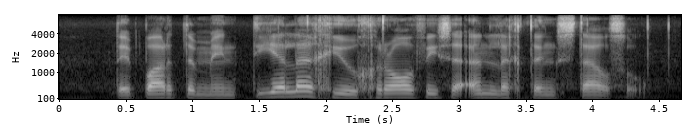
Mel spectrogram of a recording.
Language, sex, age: Afrikaans, male, 21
